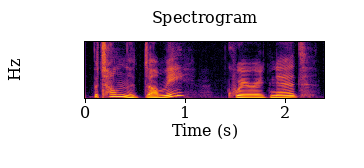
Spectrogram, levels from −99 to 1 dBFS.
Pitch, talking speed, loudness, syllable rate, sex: 235 Hz, 150 wpm, -15 LUFS, 4.7 syllables/s, female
